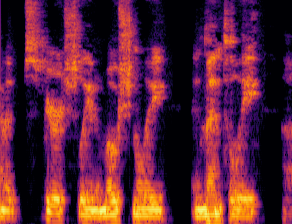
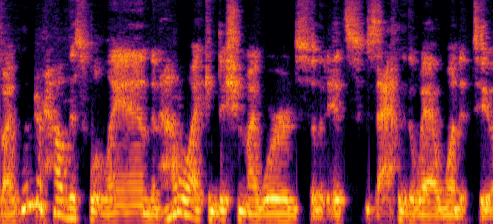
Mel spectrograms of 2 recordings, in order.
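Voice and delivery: usual speaking voice

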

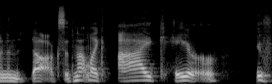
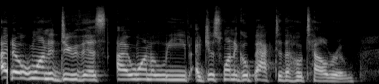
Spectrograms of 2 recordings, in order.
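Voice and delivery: mock tearful, bawling, sobbing child voice; 4 semitones higher than usual. Retelling how a daughter answered at the ticket desk: imitating a bawling child. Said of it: "starts, like, bawling".

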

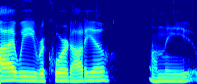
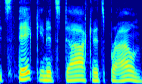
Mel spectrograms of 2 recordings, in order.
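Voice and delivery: attempted put-on Australian accent; 3 semitones higher, 3 dB louder than usual. Describing Vegemite while attempting an Australian accent. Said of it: "My accent is".

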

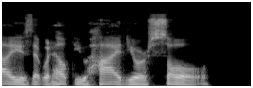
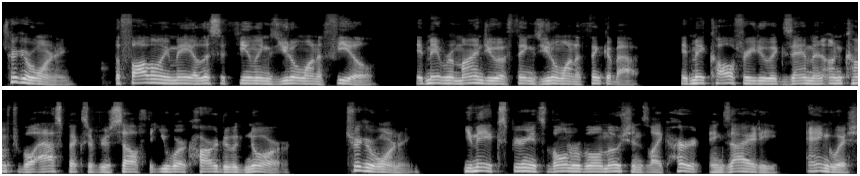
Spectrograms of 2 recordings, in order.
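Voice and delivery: slam-poet spoken-word performance delivery; 3 semitones higher than usual. Reading out a poem written at 2 a.m., in poetry slam delivery. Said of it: "supposed to be read in a poetry slam kind of voice".

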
